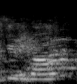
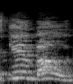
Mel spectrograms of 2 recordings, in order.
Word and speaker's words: Skin Bones: He doing Skinny Bones. Skinny Bones funny though. He go with it. He understand. Skinny Bones. He understand. It's Skin Bones though. So you been saying his name wrong.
